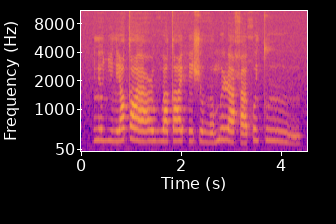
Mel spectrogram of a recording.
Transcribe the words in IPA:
lʲ ɔ ʎ i l e tˤ aː ʕ u v u tˤ ɛː h e ʃ ɤ ɦ ɤ m ɯ ɭ a ħ a χʷ ɯ lʲ tʷ ɯː

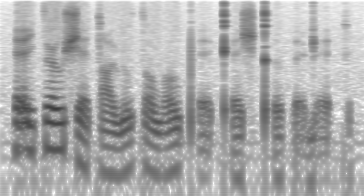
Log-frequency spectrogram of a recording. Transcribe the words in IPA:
ɛ̰˦ i̯ t̪ ə˞˦ u̯ ʃ ɛ˨ t ɑ˨ u̯ ɳ u˦ t̪ ɔ˨ w ɔ˦ u̯ pʼ ɛ̰˨ kʼ ɛ˨ ʃ kʼ ə˨ p ɛ̰˨ ɖ ɛ̰˧ k

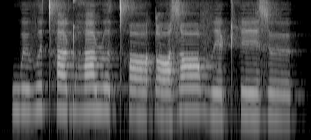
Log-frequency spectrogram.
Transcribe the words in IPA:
w ø˨ v ɘ˦ tʰ a˦ ɖʱ a˦ ɹ ə˨ tʰ ɑ˨ ɠ ɑ˨ z ɑ˦ v e˨ ʈʰ e˨ z ø˨

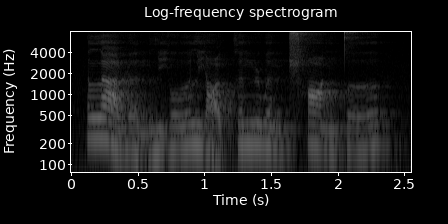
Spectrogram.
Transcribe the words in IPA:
l ä˥˨ ɻ ə̰˨˩ n l j o˨˦ ʊ̯ l j ɑ̰˨˩ ʊ̯ k ə˦ n ɻ w ə˨ n ʈ͡ʂʰ ɑ˥˨ ŋ t̪ ɤ˨˦

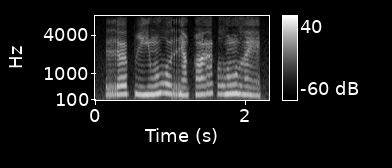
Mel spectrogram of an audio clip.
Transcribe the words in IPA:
r œ p i j ũ ʁ u r ẽ q œ̃ | ʁ ũ ʁ ẽ

